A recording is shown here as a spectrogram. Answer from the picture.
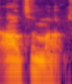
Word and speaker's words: Altamont: Yeah, we pronounce it Altamont, Florida.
